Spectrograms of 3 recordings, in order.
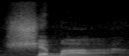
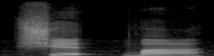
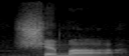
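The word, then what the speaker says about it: שְׁמַע: The shva under the shin is pronounced I, as in the word fish. Therefore, can you tell me how to pronounce this very important one-syllable Hebrew word? And if you said Shema, you are correct. Shema. Not Shema, but Shema. One syllable.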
